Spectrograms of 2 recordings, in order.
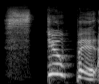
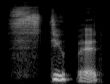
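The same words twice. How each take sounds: First: High-pitched, exasperated outburst; mad outburst. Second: Low, soft, seething aside; quietly mad. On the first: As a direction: burst out with it, high and angry. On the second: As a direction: say it under the voice, annoyed. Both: Real, not acted. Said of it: "I'm so mad!".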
